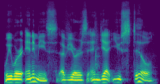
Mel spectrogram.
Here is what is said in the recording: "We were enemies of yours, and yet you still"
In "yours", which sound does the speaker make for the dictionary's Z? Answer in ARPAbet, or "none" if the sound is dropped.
Z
